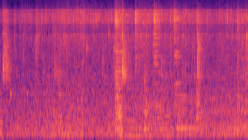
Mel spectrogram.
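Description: Dried red chillies frying in hot tempering oil with asafoetida and cashews, a steady close sizzle with soft crackles and a few sharper pops, no voices.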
